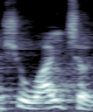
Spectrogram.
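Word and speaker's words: Schweitzer: 독일어 발음은 바이 발음이지만 슈와이처 영어식 발음은 나는 슈바이처 같은 사람이 되고 싶어요.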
